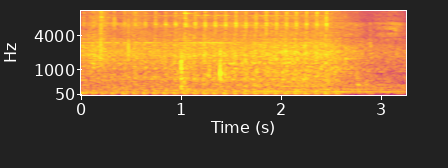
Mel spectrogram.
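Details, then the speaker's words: Honda Vario 125 scooter that had lost ignition (starter worked, fuel pump hummed), with the brittle, near-broken ECU ground wire found: the single-cylinder engine now starts and ticks over at a steady, even idle with a light mechanical patter, running normally. "coba Nyalakan cek Apakah bisa menyala motornya ya sip Ini motor sudah nyala teman-teman ya"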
